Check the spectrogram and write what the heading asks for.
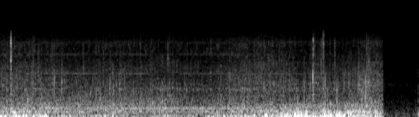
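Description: Wind buffeting the microphone and tyre rumble from an electric unicycle riding fast over a rough dirt trail, with a faint steady hum and a few sharp knocks. The sound cuts off abruptly near the end.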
